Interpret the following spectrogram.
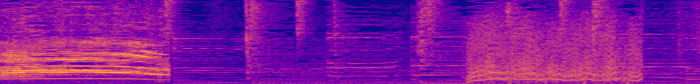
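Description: A woman screaming in fright: one long scream that falls away about half a second in, then a second, rougher scream near the end, over background music.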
